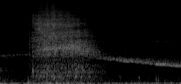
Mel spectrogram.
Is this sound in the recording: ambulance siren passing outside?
yes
